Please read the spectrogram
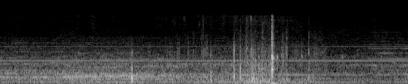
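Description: Steady crowd murmur in a cricket ground, with one sharp crack of bat hitting ball a little under three seconds in.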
